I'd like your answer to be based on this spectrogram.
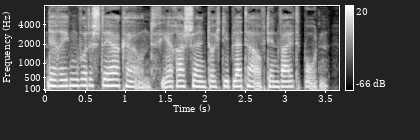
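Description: Female audiobook narrator, steady first-person storytelling, dry close sound, raspy edge. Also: medium pitch, fairly quick, no echo.

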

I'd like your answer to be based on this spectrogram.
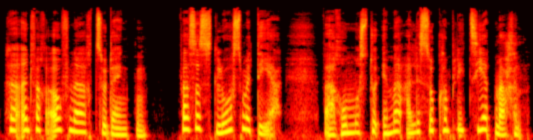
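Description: A woman voicing the harsh, scolding inner voice of an anxious young woman, sharp and rising. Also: medium pitch, moderate pace, gravelly, breathy edge, no room sound, studio quality.

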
